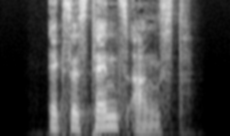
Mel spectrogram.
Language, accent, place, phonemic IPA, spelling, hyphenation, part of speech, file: German, Germany, Berlin, /ɛksɪsˈtɛnt͡sʔaŋst/, Existenzangst, Exis‧tenz‧angst, noun, De-Existenzangst.ogg
- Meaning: existential angst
